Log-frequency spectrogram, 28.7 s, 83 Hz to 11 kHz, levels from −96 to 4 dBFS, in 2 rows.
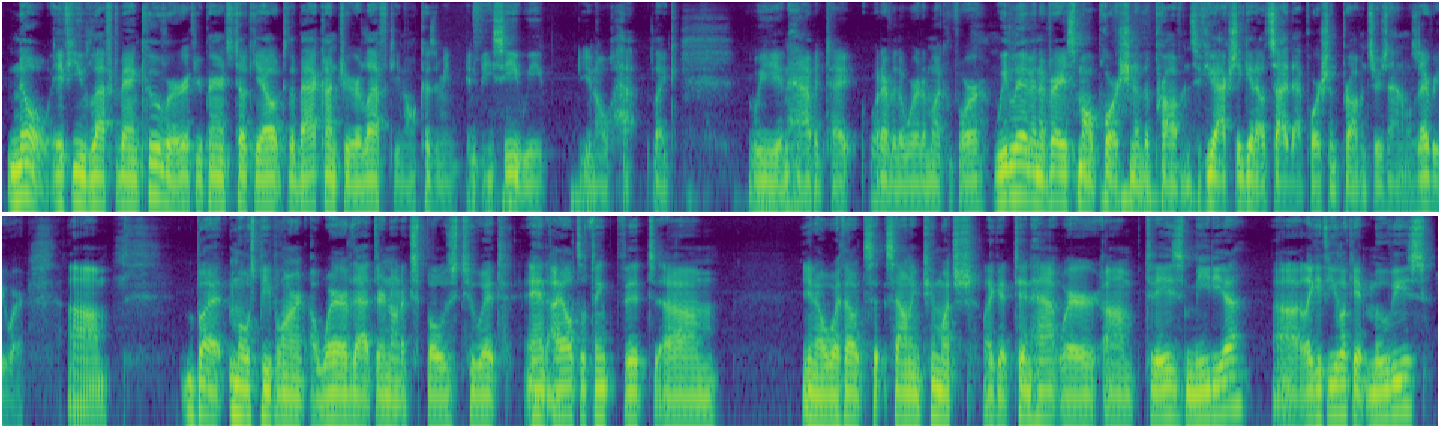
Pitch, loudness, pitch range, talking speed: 95 Hz, -17 LUFS, 85-100 Hz, 215 wpm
